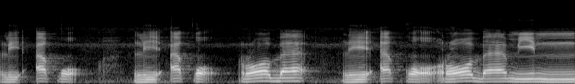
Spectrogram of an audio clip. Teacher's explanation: Nah, qalqalah li aqo, qalqalah ya. Qalqalahnya pantulkan ke arah suara fathah.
